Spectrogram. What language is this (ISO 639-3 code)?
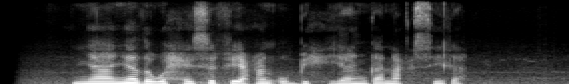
som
